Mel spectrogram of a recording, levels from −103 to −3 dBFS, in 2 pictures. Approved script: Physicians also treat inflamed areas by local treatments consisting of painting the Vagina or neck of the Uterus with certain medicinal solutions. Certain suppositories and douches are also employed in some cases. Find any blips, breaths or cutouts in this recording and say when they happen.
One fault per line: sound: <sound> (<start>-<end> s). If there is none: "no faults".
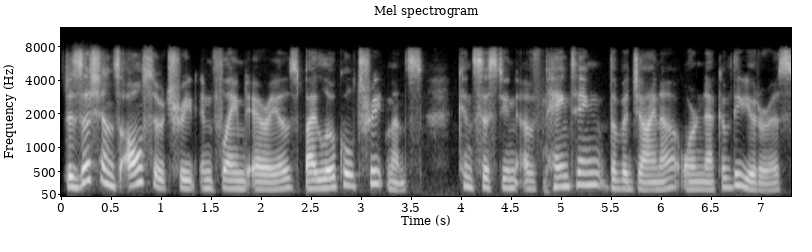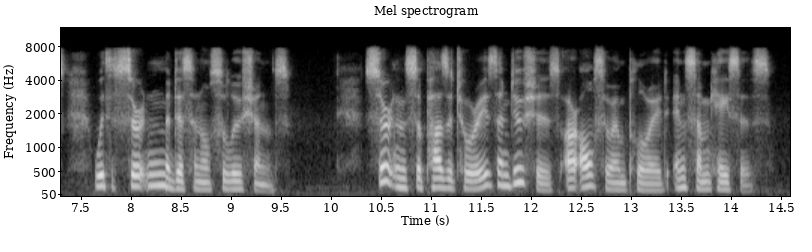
no faults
